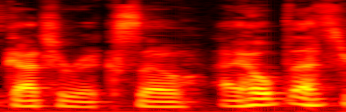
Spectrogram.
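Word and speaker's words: Gacharic: from gotcha rick spin i think it's gotcha rick someone told me it is so i was pronoun pronouncing it gakarik on my last video but someone said it's gotcha rick so i hope that's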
